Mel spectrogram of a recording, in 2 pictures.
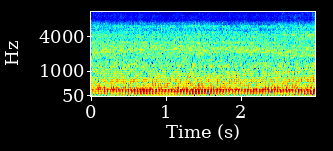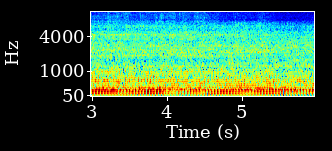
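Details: Old Montgomery Ward Power Kraft riding mower cutting with blade engaged, air filter off: small single-cylinder engine holds steady, even beat around two firings a second, no misses or knocks, after earlier stutters while driving; healthy under load.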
